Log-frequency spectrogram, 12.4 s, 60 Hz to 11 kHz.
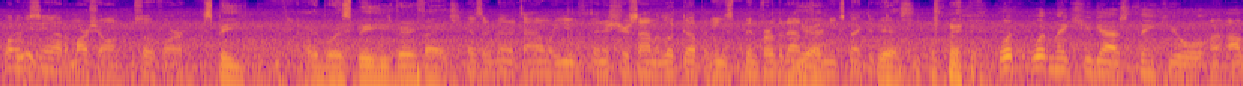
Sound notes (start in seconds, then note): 8.9 giggles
